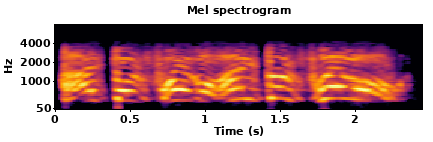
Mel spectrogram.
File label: player friendly fire, mood high, speech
